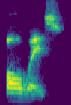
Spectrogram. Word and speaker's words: Alvvays: want to check quick it is pretty uh pronounced always okay that's what i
